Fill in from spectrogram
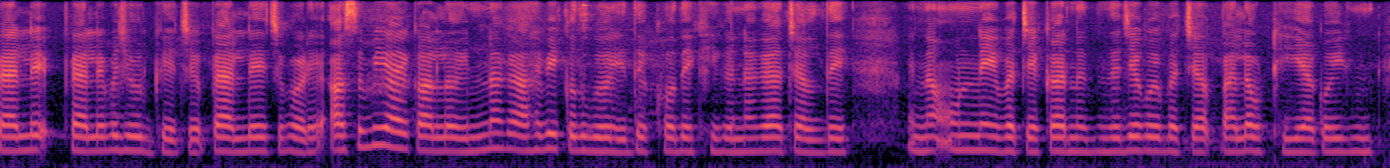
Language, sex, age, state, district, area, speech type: Dogri, female, 30-45, Jammu and Kashmir, Samba, rural, spontaneous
